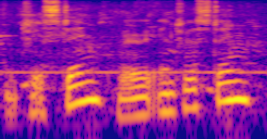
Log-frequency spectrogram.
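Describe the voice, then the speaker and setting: A man's voice: mid-range voice, big pitch swings, fast talker, vocal fry. A man filming himself opening trading card packs in a casual vlog, agitated and indignant, stumbling and repeating himself.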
